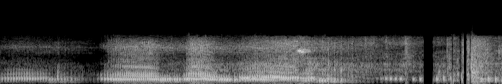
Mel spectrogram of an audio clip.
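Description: A motorbike engine revs loudly.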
